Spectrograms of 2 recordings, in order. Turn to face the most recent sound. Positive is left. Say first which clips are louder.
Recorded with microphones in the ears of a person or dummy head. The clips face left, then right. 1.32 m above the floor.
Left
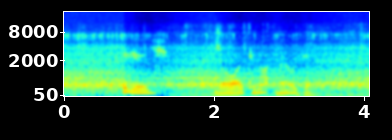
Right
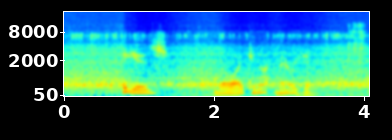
# right 6 dB
turn(degrees=-20)  # may be behind; listen again after turning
